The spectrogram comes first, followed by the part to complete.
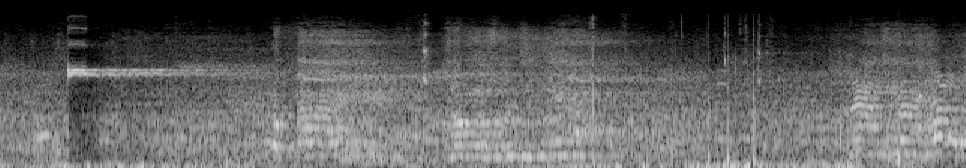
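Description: A basketball bouncing on a gym floor in a few sharp knocks during one-on-one play, over the chatter of spectators in a large hall, with a short high tone about half a second in.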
